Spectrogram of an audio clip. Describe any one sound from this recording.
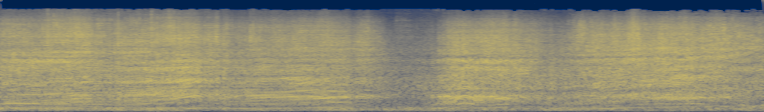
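A race car engine roars and revs in the distance.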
